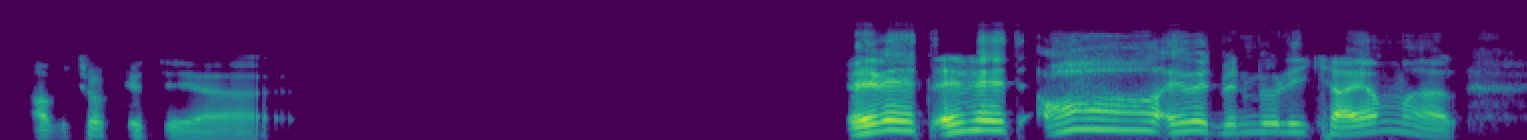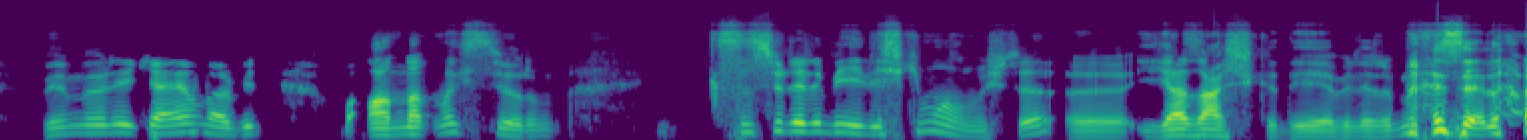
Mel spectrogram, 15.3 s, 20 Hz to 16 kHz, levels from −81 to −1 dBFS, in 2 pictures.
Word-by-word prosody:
Abi 110 -2 -10
çok 135 -1 -11
kötü 105 - -14
ya! 90 -2 -11 2.9
Evet, 215 -2 +6
evet. 210 +2 +3
A, 220 -1 -1
evet 195 -2 -1
benim 170 +2 -8
böyle 180 -1 -4
hikâyem 175 +4 0
var. 180 - -6 0.6
Benim 140 +4 -10
böyle 165 +1 -4
hikâyem 165 +2 -1
var. 140 -3 -3
Bir 150 - -8 0.5
anlatmak 140 +6 +2
istiyorum. 115 -3 -7 0.7
Kısa 175 - -3
süreli 190 -1 +1
bir 165 -3 -2
ilişkim 195 +7 -2
olmuştu. 120 - -7
Eee, 100 0 -6
yaz 120 +4 +3
aşkı 110 -4 +2
diyebilirim 105 +1 -6 0.2
mesela. 155 -8 +8
155 Hz, 115 wpm, -22 LUFS, 110-185 Hz, 2.9 s, mesela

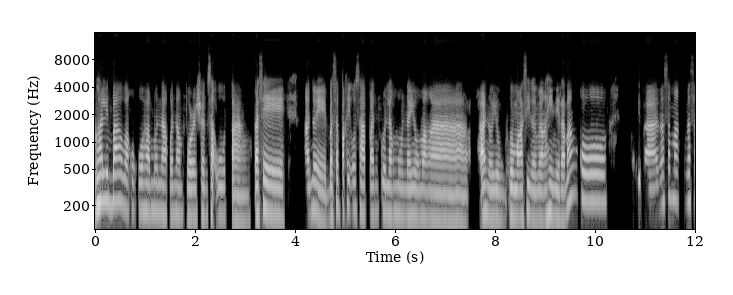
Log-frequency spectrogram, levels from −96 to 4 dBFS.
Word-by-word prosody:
halimbawa 220 -2 +4
kukuha 175 -1 -2
muna 170 -2 -1
ako 160 - -2
ng 160 -1 -3
portion 155 0 0
sa - - +4
utang, 135 -4 -2
kasi 160 -2 +3 0.4
ano, 170 +3 +1
eh, 145 -4 +1
basta 160 +7 -1
pakiusapan 170 -3 0
ko 175 - -2
lang 160 -1 -2
muna 155 -1 -4
yung 150 -1 -2
mga 145 -1 +1 0.9
ano, 155 -1 +6
yung, 145 -2 -4
yung 155 -1 +2
mga, 150 0 +5
sino 165 -4 -4
yung 145 - -2
mga 145 +1 0
hiniraman 155 - 0
ko, 235 - +2 1.0
'di 385 - -5
ba, 155 +1 +2
nasa 215 +5 -5 0.3
nasa 225 +2 -4
160 Hz, 155 wpm, -23 LUFS, 150-180 Hz, 1.0 s, ano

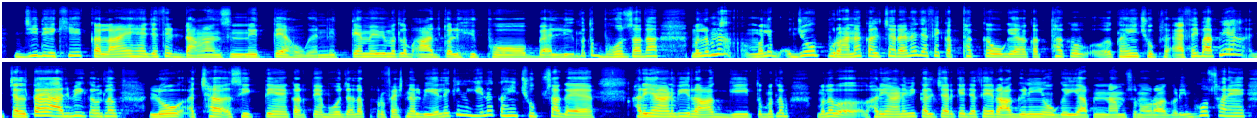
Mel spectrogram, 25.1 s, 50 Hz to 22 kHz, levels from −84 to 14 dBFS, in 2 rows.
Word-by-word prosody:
जी 190 +9 -1
देखिए, 230 +2 -2
कलाएँ 185 0 +4
हैं 190 -1 0
जैसे 190 +3 -2
डांस 150 +3 0
नृत्य 160 +3 0
हो 135 -8 -3
गया, 120 +1 -7
नृत्य 150 +6 -2
में 190 0 +1
भी 190 - +2
मतलब 190 -2 -2
आजकल 160 +2 +1
हिप-हॉप, 150 -3 -2
बेली 155 +1 -1
मतलब 220 +1 -6
बहुत 175 +2 -2
ज़्यादा 210 +2 +3 0.4
मतलब 240 +8 +1
ना 330 - +3 0.3
मतलब 195 +8 -2 0.2
जो 275 +2 +2
पुराना 195 -2 +3
कल्चर 220 0 +1
है 200 - +3
ना, 265 - -1
जैसे 245 0 -3
कथक 210 +1 -5
हो 185 -3 +2
गया, 175 -1 0
कथक 195 +4 -4
अ, 180 -2 -5
कहीं 190 +2 +1
छुप 185 -4 -4
ऐसी 150 +8 +3
बात 210 +5 +5
नहीं 340 - +1
है, 310 - -7
चलता 195 +5 +6
है 255 - +8
आज 210 -2 +7
भी, 225 +1 -1
मतलब 205 0 -1 0.3
लोग 190 +6 +3
अच्छा 185 0 +3
सीखते 185 +2 -2
हैं, 175 -1 +1
करते 160 +3 -1
हैं 160 - -3
बहुत 165 +1 -3
ज़्यादा 170 +2 -1
प्रोफेशनल 175 +2 -3
भी 165 -2 +1
हैं, 165 - 0
लेकिन 220 +9 -4
ये 230 - -3
ना 290 - -4
कहीं 240 -1 -1
छुप 215 -2 -6
सा 215 - +4
गया 140 -2 +5
है। 130 - +1 0.4
हरियाणवी 195 0 +5
राग-गीत 165 +1 0
मतलब, 200 +4 -4 0.3
मतलब 195 +4 0
अ, 280 +1 0
हरियाणवी 180 +2 +1
कल्चर 180 +1 +1
के 195 - 0
जैसे 185 +1 +1
रागिणी 165 +3 +3
हो 155 -2 -1
गई, 155 +1 0
आपने 160 +1 -7
नाम 150 0 -2
सुना 150 -2 -6
हो, 145 - -4
रागिणी 140 +1 -3
बहुत 265 +11 -5
सारे 220 -3 -1
185 Hz, 195 wpm, -22 LUFS, 160-210 Hz, 0.4 s, है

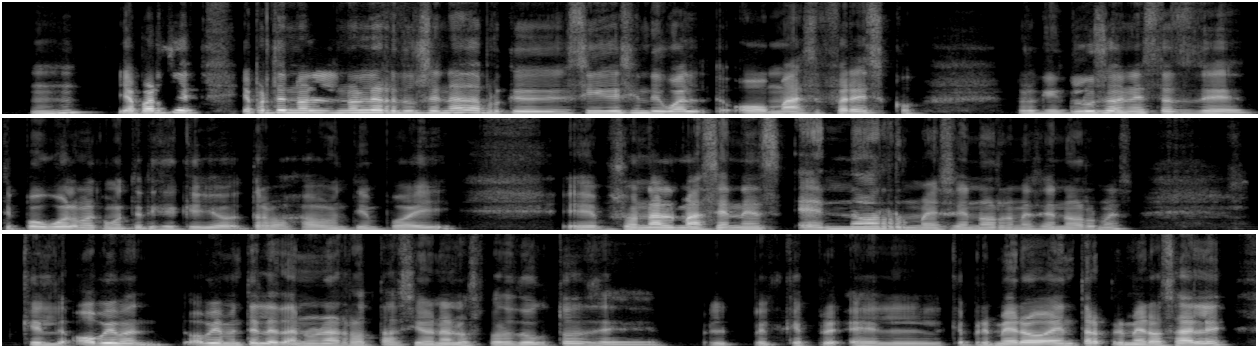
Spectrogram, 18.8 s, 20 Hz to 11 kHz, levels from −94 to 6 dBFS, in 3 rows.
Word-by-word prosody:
ujú. 160 +11 -4 0.2
Y - - +1
aparte 195 +1 +6 0.2
y - - -1
aparte 210 +1 +7
no 205 0 +5
no 200 +1 +2
le 215 0 +10
reduce 185 -1 0
nada, 210 +3 +3
porque 155 -3 -1
sigue 180 +3 0
siendo 175 -1 -2
igual 160 -1 +1
o 125 -2 +1
más 145 +3 +1
fresco. 160 +5 -2 0.5
Porque, 130 +1 -5
incluso, 170 +7 +3
en 170 - 0
estas 165 -3 -4
de 115 -4 -1
tipo 125 +5 -3
Walmart, 135 +6 +1
como 120 -3 -6
te 110 - -6
dije 130 +3 -6
que 120 -2 -6
yo 110 0 -3
trabajaba 115 -1 -6
un 120 -1 -8
tiempo 125 -1 -7
ahí, 115 - -5 0.5
eh, 115 - -4
pues 125 +2 -16
son 145 +3 0
almacenes 160 +2 +2
enormes, 165 -3 -2
enormes, 145 +1 -6
enormes 140 +6 -7 0.7
que - - -4
el 125 - -4
obiamen-obviamente, 175 +1 +3
le 150 - +5
dan 140 - 0
una 150 0 0
rotación 125 0 -4
a - - +1
los 115 -3 -4
productos 135 +6 -2
de 105 -1 -6 0.2
el 110 -2 -10
el 110 - -8
que - - -7 0.2
el 110 -1 -5
que - - -8
primero 135 +2 +4
entra, 155 +2 +1
primero 125 0 +1
sale. 150 +5 +3
145 Hz, 190 wpm, -23 LUFS, 125-170 Hz, 0.7 s, le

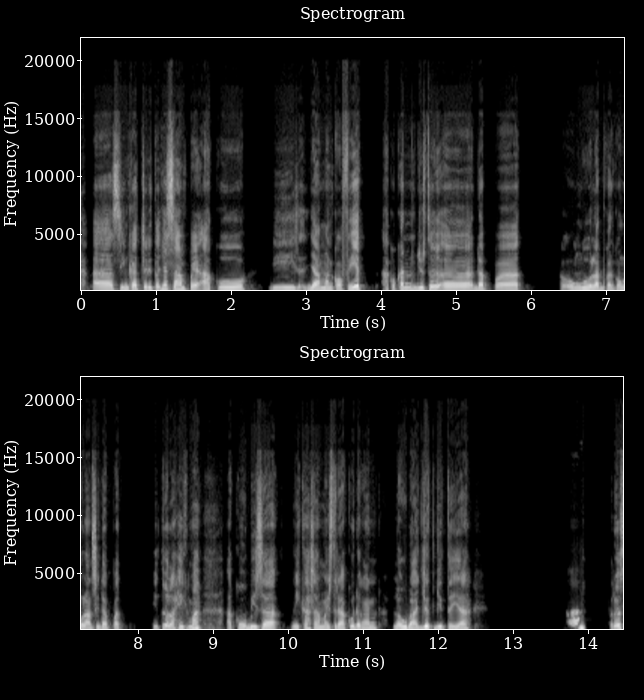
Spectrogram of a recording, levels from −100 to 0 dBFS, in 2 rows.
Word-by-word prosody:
eee, 195 0 +2
singkat 200 0 0
ceritanya 200 +9 -2
sampai 200 -5 +1
aku, 185 0 +1 0.3
di 175 +1 -2 0.2
jaman 170 +1 +2
covid, 155 - +4 0.2
aku, 190 +6 -11
kan, 335 +1 0
justru, 200 +6 +2
eee, 175 0 +3
dapat 160 +1 0 0.5
keunggulan, 170 -1 +1
bukan 150 -2 -5
keunggulan, 170 -3 -1
sih, 160 - -5
dapat 155 +1 -3 0.5
itu, 220 +6 -4
lah, 180 - +1
hikmah, 190 +9 0 0.3
aku 165 +10 -4
bisa 180 -2 +2 0.2
nikah 185 +2 -5
sama 170 -3 -2
istri 150 - -2
aku 135 +9 -1
dengan 160 -2 -1 0.2
low 170 -1 +5
budget 145 +6 +5
gitu, 185 - -2
ya. - - -1 1.3
Nah, - - 0 0.4
terus, 240 +3 +2
175 Hz, 140 wpm, -26 LUFS, 165-195 Hz, 1.3 s, low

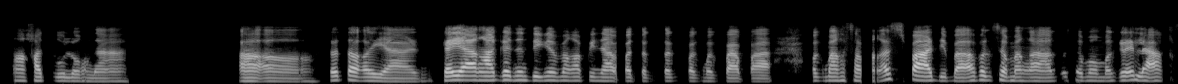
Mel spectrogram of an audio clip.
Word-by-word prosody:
Makakatulong 170 -2 -4
na 150 +1 -4 1.1
Oo, 155 -1 +2 0.6
totoo 195 -2 +1
'yan. 145 -1 -2
Kaya 195 +1 +8
nga 195 0 +6
ganun 200 0 0
din 190 0 -1
yung 185 -1 -4
mga 180 0 -3
pinapatugtog 165 -2 -4
'pag 155 -2 -7
magpapa 145 -2 -2 0.3
'pag 180 0 -8
mga 180 0 0
sa 175 - -4
mga 165 +7 -1
spa, 205 -4 +5
di 175 -2 -6
ba? 160 +1 +3
'Pag 200 0 -3
sa 200 +2 -1
mga 165 -2 -1
gusto 180 0 -12
mong 175 -1 -6
mag-relax. 185 -1 +1
170 Hz, 135 wpm, -22 LUFS, 155-190 Hz, 1.1 s, Kaya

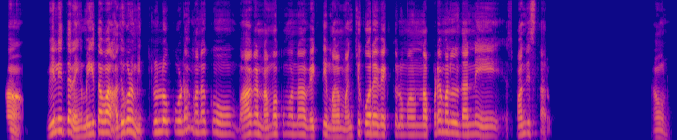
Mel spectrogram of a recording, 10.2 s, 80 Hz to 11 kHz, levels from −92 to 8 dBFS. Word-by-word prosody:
ఆ! - - +7 0.6
వీళ్ళిద్దరే. 235 -2 +2
ఇంకా 150 +2 -6
మిగతా 200 +4 +3
వా 220 - +12
అది 205 - +2
గూడా 235 -1 +6
మిత్రుల్లో 225 -1 0
కూడా 225 +4 -1
మనకు 220 0 -5 0.4
బాగా 195 +1 +5
నమ్మకం 185 +5 -2
ఉన్న 180 0 -4 0.2
వ్యక్తి 155 +4 -2
మన 140 - +2
మంచి 150 +8 -6
కోరే 190 -1 +5
వ్యక్తులుం 175 0 -6
ఉన్నప్పుడే 175 +5 -1
మనల్ని 200 -3 +1
దాన్ని 180 0 -2 0.5
స్పందిస్తారు. 195 +4 -6 1.6
అవును. - - -10
195 Hz, 135 wpm, -24 LUFS, 175-220 Hz, 1.6 s, వా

